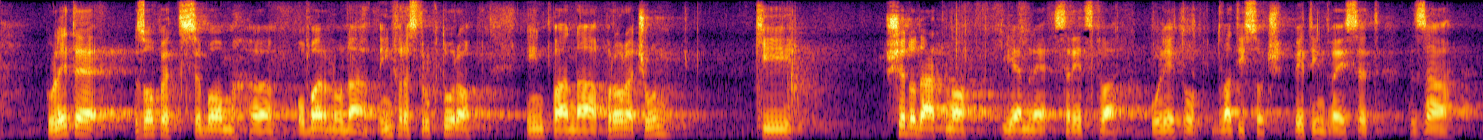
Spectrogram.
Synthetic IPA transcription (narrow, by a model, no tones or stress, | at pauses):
pɔɡlɛjt̪ɛzoːpɛt̪sɛbomɔbəɾnuwnainfɾast̪ɾukt̪uːɾɔinpanapɾɔɾat͡ʃuːn | kʰi | ʃɛd̪ɔd̪aːt̪nɔjɛːmlɛsɾeːt̪st̪ʋauleːt̪ud̪ʋaːt̪iːsɔt͡ʃpeːt̪ind̪ʋajsɛt̪ | za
